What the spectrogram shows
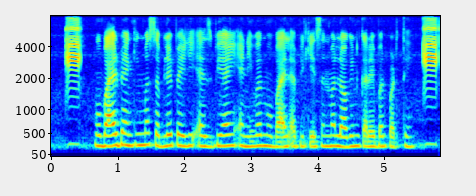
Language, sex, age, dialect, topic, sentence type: Chhattisgarhi, female, 25-30, Central, banking, statement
